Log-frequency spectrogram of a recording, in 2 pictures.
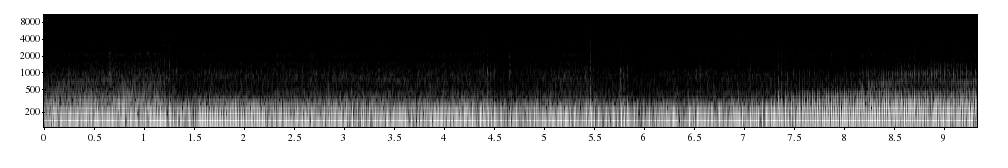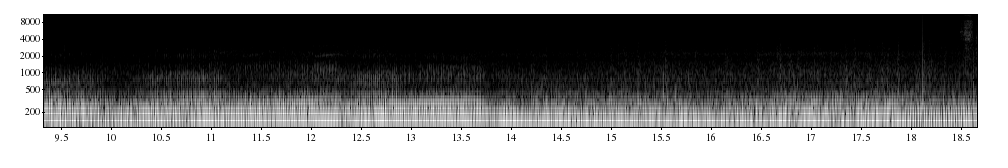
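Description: A Harley-Davidson motorcycle cruises on a hot day on the road from Yakima to Wenatchee, Washington, with a loud, constant engine rumble and wind roar that shifts slightly in pitch as it rides.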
